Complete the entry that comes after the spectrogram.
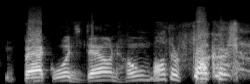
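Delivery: angry yell. Retold or imitated. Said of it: "It's just like".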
